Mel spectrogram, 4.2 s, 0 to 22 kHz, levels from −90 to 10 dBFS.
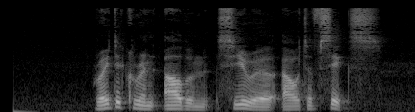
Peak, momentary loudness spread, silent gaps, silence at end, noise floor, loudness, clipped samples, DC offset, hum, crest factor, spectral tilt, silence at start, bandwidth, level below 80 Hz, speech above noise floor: -12 dBFS; 11 LU; none; 0.4 s; -69 dBFS; -31 LUFS; under 0.1%; under 0.1%; none; 20 dB; -5 dB/octave; 0.15 s; 16.5 kHz; -74 dBFS; 38 dB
